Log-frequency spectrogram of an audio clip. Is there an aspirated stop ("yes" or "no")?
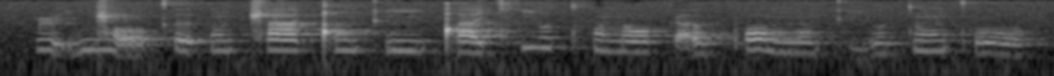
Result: yes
